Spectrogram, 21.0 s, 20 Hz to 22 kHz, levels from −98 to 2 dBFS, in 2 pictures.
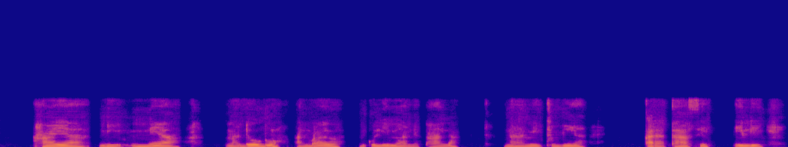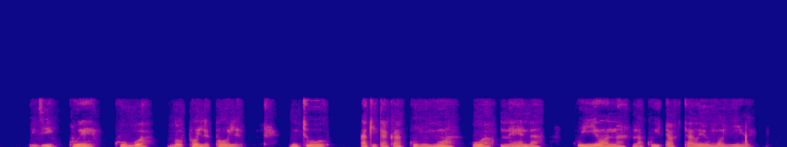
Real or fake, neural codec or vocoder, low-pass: fake; codec, 44.1 kHz, 2.6 kbps, SNAC; 7.2 kHz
